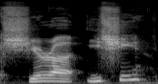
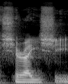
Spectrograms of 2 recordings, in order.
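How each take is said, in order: First: The name is said slowly, syllable by syllable. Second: The name is said quickly, syllables run together. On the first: "technically like" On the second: "you would pronounce it quickly"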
